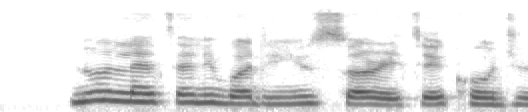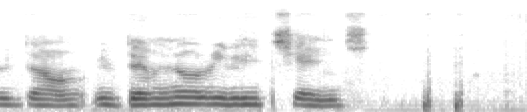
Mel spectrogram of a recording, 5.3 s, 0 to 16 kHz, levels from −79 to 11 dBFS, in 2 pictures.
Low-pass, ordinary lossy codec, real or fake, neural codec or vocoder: 10.8 kHz; Opus, 32 kbps; fake; codec, 24 kHz, 3 kbps, HILCodec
